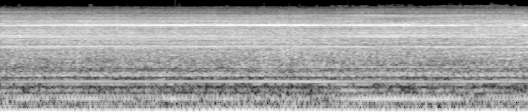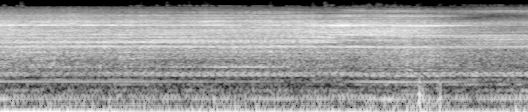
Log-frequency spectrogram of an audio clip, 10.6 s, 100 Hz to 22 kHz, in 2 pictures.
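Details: Blade 360 Fusion RC helicopter in flight, flown on autolevel, with sand in the spur gear: a steady electric whine over a loud, harsh gritty rasp as the sand grinds in the spur gear.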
